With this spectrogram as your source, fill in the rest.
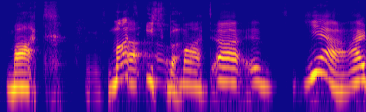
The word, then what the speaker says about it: Mat: It's spelled Surprised the they way didn't it mispronounce says. Matt since he only used one T. Mott.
